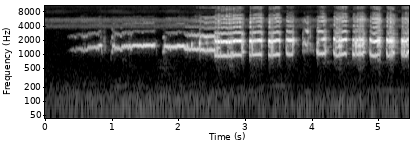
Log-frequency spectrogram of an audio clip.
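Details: Hen red junglefowl used as a lure for males and other females: soft, wavering drawn notes build in loudness, then break into rapid, evenly spaced harsh clucks, roughly three each second.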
